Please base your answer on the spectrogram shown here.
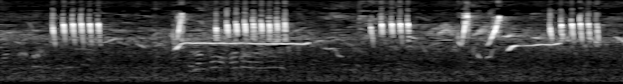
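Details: Bar-winged prinia, a prize-winning singer, in full voice: bursts of rapid staccato pips alternate with long flat whistles and chattering phrases, then short rising slurs and another quick pip series, with faint hiss behind.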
